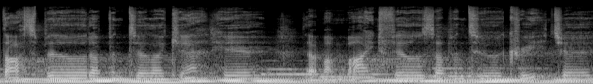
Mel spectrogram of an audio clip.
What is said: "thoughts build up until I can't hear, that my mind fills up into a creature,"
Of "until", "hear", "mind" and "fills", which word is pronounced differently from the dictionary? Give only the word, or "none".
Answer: none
